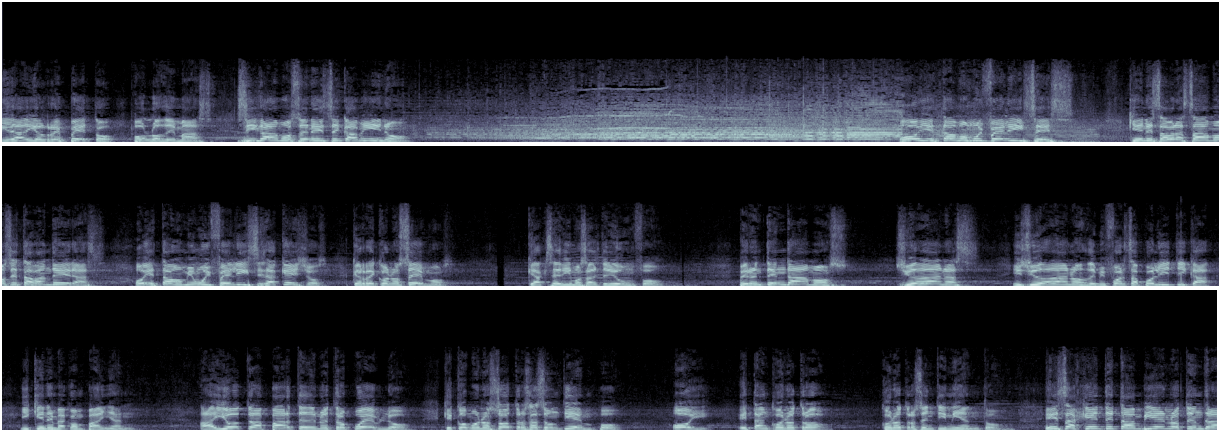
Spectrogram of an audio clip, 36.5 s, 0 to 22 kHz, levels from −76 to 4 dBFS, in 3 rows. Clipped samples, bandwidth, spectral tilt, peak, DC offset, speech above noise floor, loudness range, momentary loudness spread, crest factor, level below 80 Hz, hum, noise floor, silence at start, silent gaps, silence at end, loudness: under 0.1%; 13 kHz; -3.5 dB/octave; -2 dBFS; under 0.1%; 30 dB; 3 LU; 10 LU; 16 dB; -52 dBFS; none; -46 dBFS; 0 s; none; 0 s; -16 LUFS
